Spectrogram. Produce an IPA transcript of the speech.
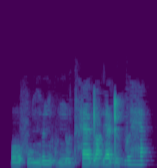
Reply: o˨ fu˨ŋɯ˦nɡo̤˧ nu˨dhæ˧ɖɑ˧ɡ æ˨ɖɯ˧ɡlæ̤˦

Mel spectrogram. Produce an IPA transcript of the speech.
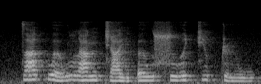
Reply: t̪a˦˥t̚ wə˨˩˦w la˧˥ŋca˨˩jʔə˧w su˧˥ə̯cɨ˦˥p̚ʈɨ˨˩w

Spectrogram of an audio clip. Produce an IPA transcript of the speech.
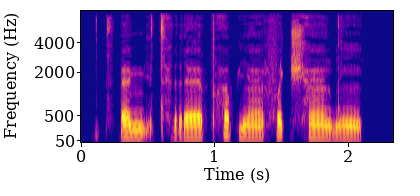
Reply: t͡sʼɛmʲɛ̰tʰrɛ pʰəpjɛ̃ fət͡ʃʰɛ̃ dĩ

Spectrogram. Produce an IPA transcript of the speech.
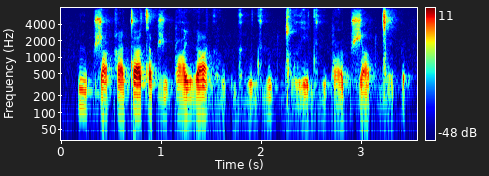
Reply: ɯpʒɒ qetutˤip ʒypʕiðɑɡʱop ɡʱɯdʱɯpɡ͡ǀo ɣedʱɯpʕup ʒɑpɡ͡ǀɛp

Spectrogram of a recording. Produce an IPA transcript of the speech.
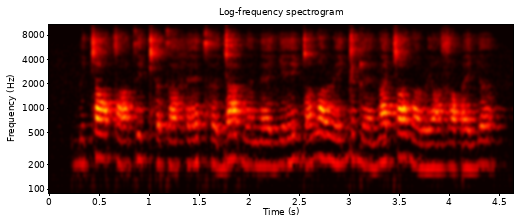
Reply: bɪ˩˥caː˦ tˤeː˩t̪ɪ˦ cʰə˩t̪a˩fɛː˩˥ t̪ʰəː˩ɟaː˦bəː˩nɛː˩ ʎeː˩˥ɟɪ˩˥ðˤɛ˦ ɭe˩˥ɟə˦ ɖɛː˩ŋa˦cəː˦ ðˤɪː˩ ɭeː˩zˤə˩ ʔɛ˩ʎə˦

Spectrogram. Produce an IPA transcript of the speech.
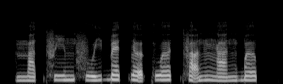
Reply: ma˨˩t̚fi˧mfu˨˦j ɓɛ˦˥t̚lə̰ː˧˨kwəː˦˥t̚fa̰˧˥n ŋa˨˦nɓə˦˥p̚

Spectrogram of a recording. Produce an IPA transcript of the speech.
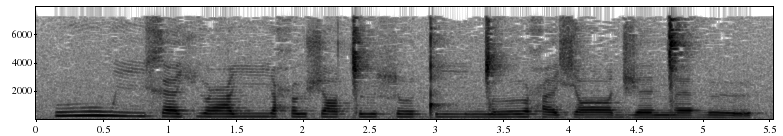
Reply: uːwiːxæçʉ ʕiːħʉʃɑǀʉ ɬɵǃiː ŋ͡ǀɵːħæɕɑː d͡ʒɛŋ͡ǀæ ɦø

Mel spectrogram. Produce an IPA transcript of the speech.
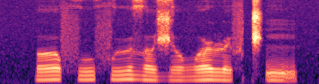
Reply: ɤ fu fɯ ðɤʒɤβɤ ɭeft͡ʃʼĩ

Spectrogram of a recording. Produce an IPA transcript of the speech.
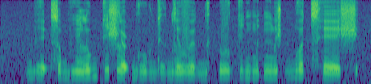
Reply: bʱeʔsʊbʱĩluɡ kiʃlə˞ʔɡʱuɡ dʱʏɡlɨvʏɡ | vɨkiɡmiʔŋ͡mɨʃ ɡ͡bʊ t͡sʰeʃ

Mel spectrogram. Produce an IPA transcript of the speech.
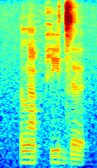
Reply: lã˦p̚hi˦ d͡zə˥˧

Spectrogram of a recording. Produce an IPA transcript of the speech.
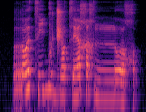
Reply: rɔə̯ t͡siɡu d͡ʒɔt͡sɛχiχ nːoχ

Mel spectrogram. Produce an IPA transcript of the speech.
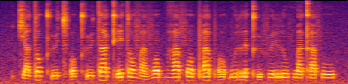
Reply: t͡ɕa˩tɔ˥ kʼʉ˩t͡sʼɔ˩ kʼʉ˩ta˥ kʼe˥tɔ˥va˩vɔ˥ bʱa˥fɔ˥ pʼa˥pʼɔ˩ ɓu˥rə˥ kʼʉ˩fʉ˥ ru˥fwa˥kʼa˥fu˥

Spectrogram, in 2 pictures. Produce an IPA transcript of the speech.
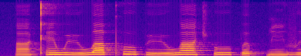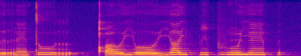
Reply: ã˩˧kʼẽ˥˧wʉː˩˧ wa˥pʰu˥˧pʉː˩˧ wã˥˧t͡ʃʼuː˧pɵ˩˧pɓĩ˩˧ vɨ˧rẽ˩˧tuː˥˧r | qʼoː˩˧ joː˧˩jɐ˥˧jpi˧p vũ˥jẽ˥p

